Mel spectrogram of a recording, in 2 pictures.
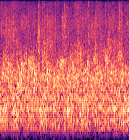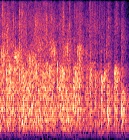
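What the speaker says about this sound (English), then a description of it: "So please do me the honor to give him a big round of applause." Audience at a scholarship award dinner giving a loud, dense round of applause, steady clapping that holds strong and begins to thin near the end.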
